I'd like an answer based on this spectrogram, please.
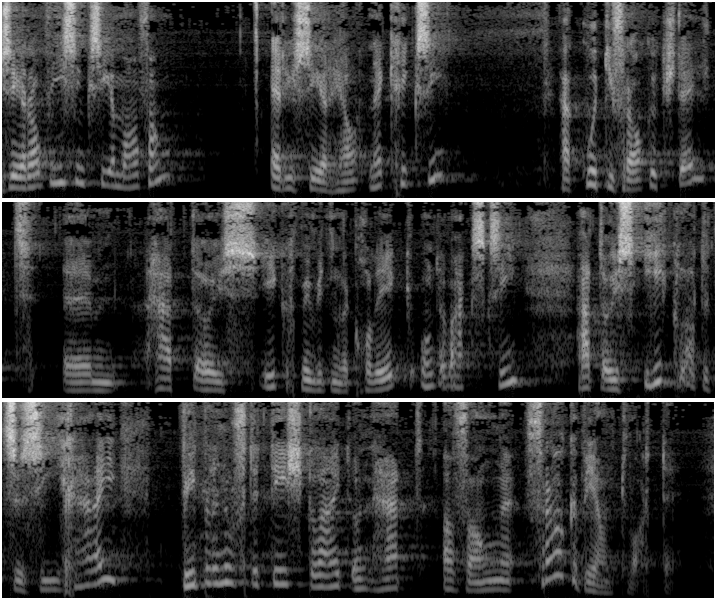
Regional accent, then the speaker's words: Zurich, Switzerland; Okay, ich bin von Zürich, bin in Zürich geboren, bin dort in die Schule gegangen.

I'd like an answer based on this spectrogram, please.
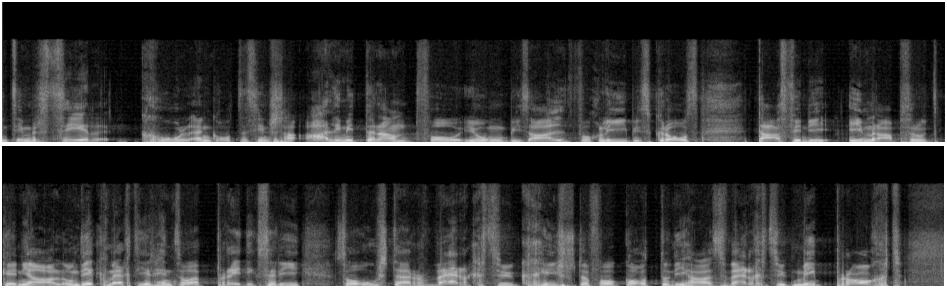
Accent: Liechtenstein; aufwachsen im Liechtenstein. Darum ist mein Dialekt ganz ein bisschen durcheinander gekommen, aber nicht so tragisch.

